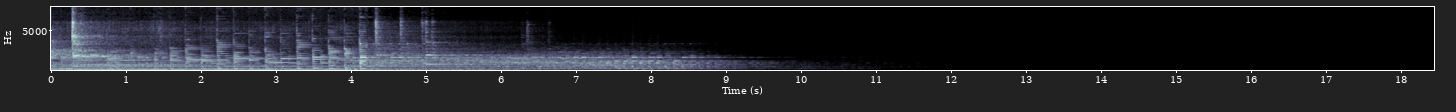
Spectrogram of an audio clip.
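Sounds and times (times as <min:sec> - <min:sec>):
piano: 0:00.0 - 0:10.1.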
